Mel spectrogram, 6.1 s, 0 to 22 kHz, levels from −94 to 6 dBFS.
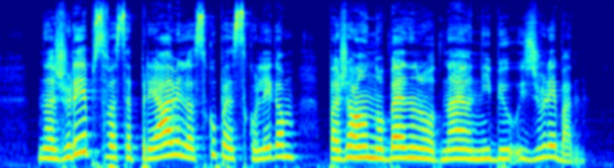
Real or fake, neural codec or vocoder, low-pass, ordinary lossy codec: real; none; none; none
